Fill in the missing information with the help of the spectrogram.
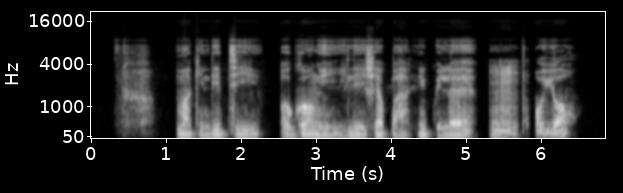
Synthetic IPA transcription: mã˦˧kĩ˨n̩˦de˦tʰi˧ | ɔ˧ɡɔ˦ɾ̃ĩ˧i˨le˦˧ʃɛ˦k͡pa˧nĩ˦k͡pe˨˦lɛ˦˨ũ˦ɔ˨jɔ˨˦

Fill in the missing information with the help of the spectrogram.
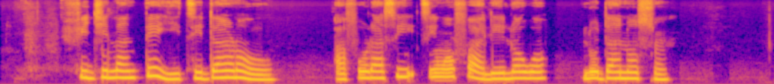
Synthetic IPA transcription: fi˧d͡ʒi˧lã˧n̩˦te˦˨ji˨˦ti˧da˦ɾ̃ã˦˨o˨˦ | a˨fo˧ɾa˧si˦ti˦w̃ɔ̃˦fa˦˨le˧˦lɔ˦wɔ˦ | lo˦da˦nã˦˨sũ˧

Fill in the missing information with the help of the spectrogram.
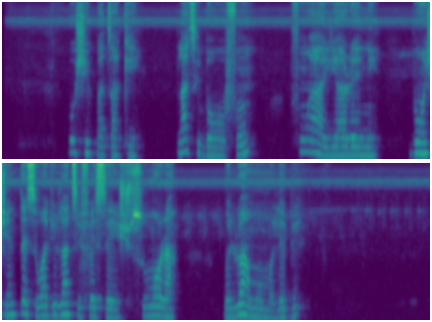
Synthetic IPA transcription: o˧ʃe˧k͡pa˨ta˨ki˨ | la˦ti˧bɔ˨wɔ˨fũ˨˦ | fũ˦a˦˨ji˨a˨ɾɛ˧˨nĩ˧ | bĩ˦w̃ɔ̃˧ʃe˧n̩˦tɛ˦˨si˨˦wa˦d͡ʒu˦la˦ti˧fɛ˧sɛ˨i˨ʃu̥˨su˨˦mɔ̃˦ɾa˧ | k͡pɛ˨lu˨˦a˦˨w̃ɔ̃˧ɔ˧mɔ̃˨lɛ˨˦bi˦

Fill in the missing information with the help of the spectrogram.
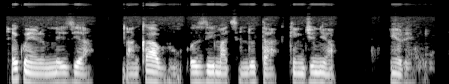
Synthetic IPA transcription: e˦kʷe˨ɲi˨ɾe˨m̩˨˦ne˦zi˦a˨ | na˨ŋ̩˨ka˦a˨bʊ˨o˦zi˦ma˨ti˨n̩˦dʊ˦ta˨ki˨n˨d͡ʒi˦ni˦ɔ˨ | ɲi˨ɾe˨

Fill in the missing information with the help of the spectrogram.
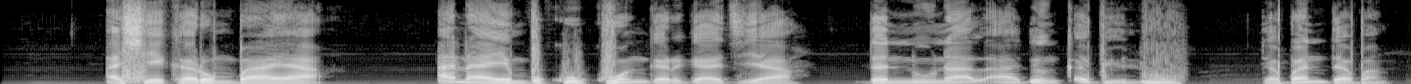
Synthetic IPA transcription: ʔa˨ʃeː˨kɐ˨ɽʊ˦mbaː˦jaː˦ | ʔa˦naː˨jɪ˦mbʊ˨kʷuː˦kʷʊ˨wɐ˦ŋɡɐ˦rɡaː˦d͡ʒɪ˦jaː˦ | dɔ˦nːuː˦na˨ʔa˨lʔaː˨dʊ˦ŋkʼɐ˨biː˨luː˦ | d̥ɐ˨bɐ˦ndɐ˨bɐ˦ŋ

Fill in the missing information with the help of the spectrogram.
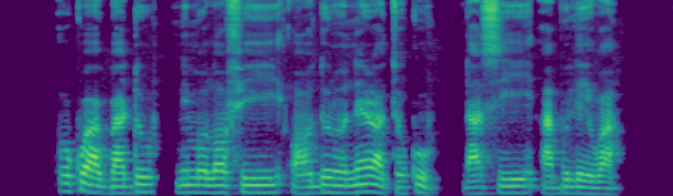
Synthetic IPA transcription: o˦ku˦a˨ɡ͡ba˨do˦ | nĩ˦mo˧lɔ˧fi˧ɔ˨˧dũ˦ɾ̃ũ˧nɛ̃˦ɾa˦˨to˨˦ku˦˨ | da˨˦si˦a˧bu˦le˦i˨wa˧

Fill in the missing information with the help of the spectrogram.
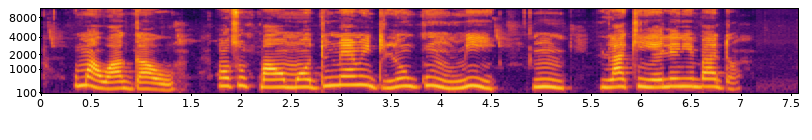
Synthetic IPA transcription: o˦mãː˦˨wa˨˦ɡa˨o˨ | ɔ̃˦tũ˦k͡pa˧ɔ˧mɔ̃˧dũ˦mɛ˦ɾ̃ĩ˦˨dĩ˨˦lo˦ɡũ˦˨mĩː˦˨ | nĩ˦ | la˦kĩ˦je˧le˦nĩ˦ba˦dɔ̃˨

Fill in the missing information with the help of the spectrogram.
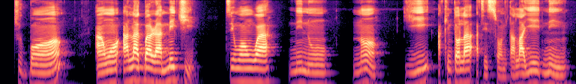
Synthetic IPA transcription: ʃu˨ɡ͡bɔ̃˨˦ | a˨w̃ɔ̃˧a˧la˦ɡ͡ba˦˨ɾa˧me˦d͡ʒi˦˨ | ti˦w̃ɔ̃˦n̩˦wa˦ | nĩ˦nũ˧ | nãː˦˨ | ji˨˦a˧kĩ˦n̩˦tɔ˦la˦ʔa˦˨ti˧˨sɔ̰˨n̩˨ta˧la˦je˦nĩ˦˨

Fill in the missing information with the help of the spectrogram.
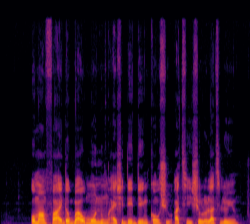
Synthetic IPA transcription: o˦mãː˦˧n̩˦fa˧˨i˨dɔ˦ɡ͡ba˧o˨mũ˦˨nũ˨˦a̰˨i˨ʃe˧de˦de˦˨ŋ̩˨kã˧o˧ʃu˨a̰˨tʰi˧i˨ʃo˧ɾo˦la˦ti˧lo˦j̃ũ˦

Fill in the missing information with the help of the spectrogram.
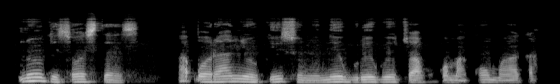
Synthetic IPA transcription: no˦ɡe˨sɔ˦ste˨s | a̰˦k͡pɔ˨ɾa˦ɲ˦o˨ke˦e˦so˨ɲo˨ne˦ɡʷu˨ɾe˦ɡʷe˦tʊ˦a˨kʷʊ˦kʷɔ˦ma˨kʊ˦mʊ˨a˦ka˦

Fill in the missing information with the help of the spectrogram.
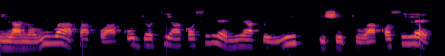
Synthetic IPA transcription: i˨la˨nɔ̃˨wi˨˦wa˦˨a˨k͡pa˦˨k̚ɔ˨a˨ko˦d͡ʒɔ˧ti˦a˧kɔ˧si˦lɛ˦˨nĩ˧˦a˧k͡pe˨ji˨˦ | i˦˨ʃe˨tu˨a˧kɔ˧si˦lɛ˦˨

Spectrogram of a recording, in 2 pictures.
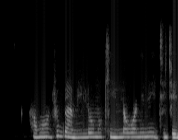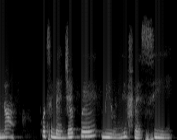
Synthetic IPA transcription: a˨w̃ɔ̃˧o˧d͡ʒu˨˦ɡ͡ba˦˨mĩ˨˧˦lo˦mɔ̃˧kʰĩ˧n̩˦lɔ˦wɔ˦nĩ˦nũ˦i˦˨di˨˦d͡ʒe˧nãː˦˨ | ko˦ti˧lɛ˨d͡ʒɛ˨˦k͡pe˦mĩ˧o˨nĩ˨˦˨fɛ˨si˦

